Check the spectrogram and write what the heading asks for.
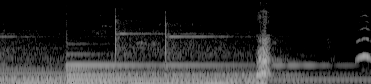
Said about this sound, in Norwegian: Vel, det er ikke så veldig rart at bjeffing stort sett er uønska. Man blir jo helt enkelt gal av å være i samme rom som en bjeffende hund. Lyden skjærer i ørene.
